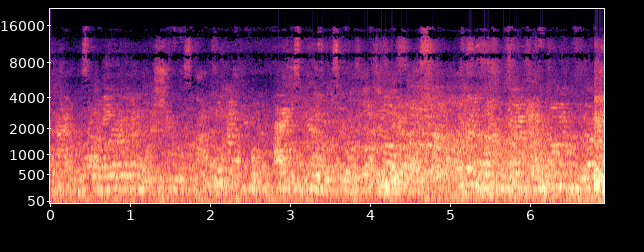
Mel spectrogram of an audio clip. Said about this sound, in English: This is some of the crowd. This is not all of the crowd.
